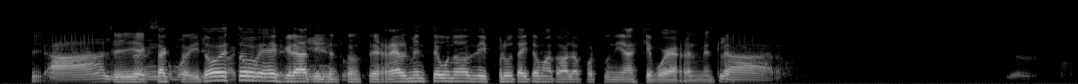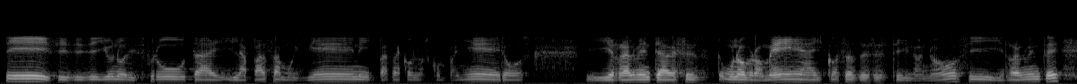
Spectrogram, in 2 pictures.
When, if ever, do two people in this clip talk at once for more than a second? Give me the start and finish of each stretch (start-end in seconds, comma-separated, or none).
1.1-3.6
